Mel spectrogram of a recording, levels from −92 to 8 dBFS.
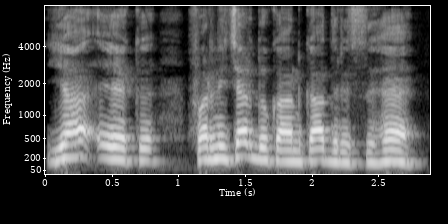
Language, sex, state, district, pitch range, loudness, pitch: Hindi, male, Jharkhand, Garhwa, 155-180 Hz, -12 LUFS, 165 Hz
